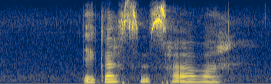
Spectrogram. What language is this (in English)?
Northern Sotho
